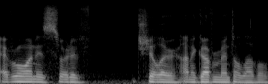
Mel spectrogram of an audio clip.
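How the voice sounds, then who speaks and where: Here is a man with an American accent and a normal speaking voice. His pitch is medium and his pace fairly quick. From Connecticut, US. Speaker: writer and designer. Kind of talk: interview. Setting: studio.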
